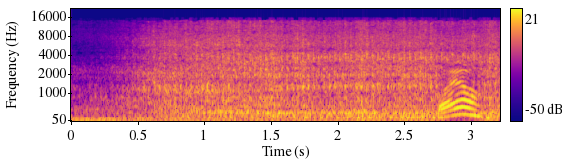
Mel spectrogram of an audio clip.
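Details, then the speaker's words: 2011 Isuzu NPR/NRR, 5.2 diesel, sat about a year, new batteries, fuel primed 2-3 minutes with hand primer bulb: catches quickly and settles into steady even idle, no knocks, misses or hunting; normal idle. "I uh put batteries in it primed it up with a little hand primer right there and uh it started right up no issues"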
